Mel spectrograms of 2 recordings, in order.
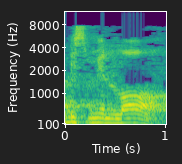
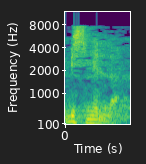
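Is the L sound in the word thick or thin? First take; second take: thick; thin. First: The L in Allah is heavy and thick. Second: The L in Allah is light and thin. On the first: The speaker calls it wrong. "bukan bismillah" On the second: The speaker calls it right. "Tapi bismillah. Tipis"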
